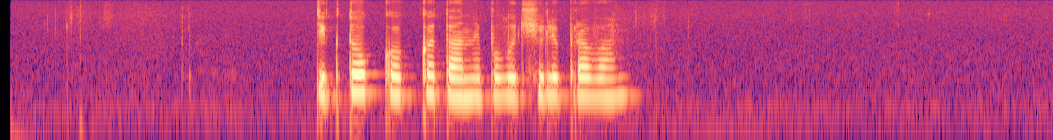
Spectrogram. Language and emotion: Russian, neutral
